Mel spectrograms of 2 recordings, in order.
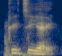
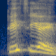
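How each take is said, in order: First: Said in the usual way. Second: High, loud burst of recognition; excited recall. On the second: Real, not acted. Vlogger suddenly remembering the show name, excited high call. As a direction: shout it out as the name clicks.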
